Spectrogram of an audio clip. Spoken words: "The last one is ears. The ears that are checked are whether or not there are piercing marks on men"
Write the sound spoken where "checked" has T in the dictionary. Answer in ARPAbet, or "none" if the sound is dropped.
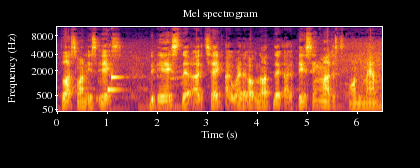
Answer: none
